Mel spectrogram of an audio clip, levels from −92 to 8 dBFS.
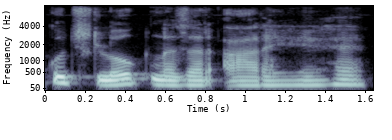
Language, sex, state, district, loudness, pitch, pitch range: Hindi, male, Assam, Kamrup Metropolitan, -15 LUFS, 120 Hz, 120-135 Hz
